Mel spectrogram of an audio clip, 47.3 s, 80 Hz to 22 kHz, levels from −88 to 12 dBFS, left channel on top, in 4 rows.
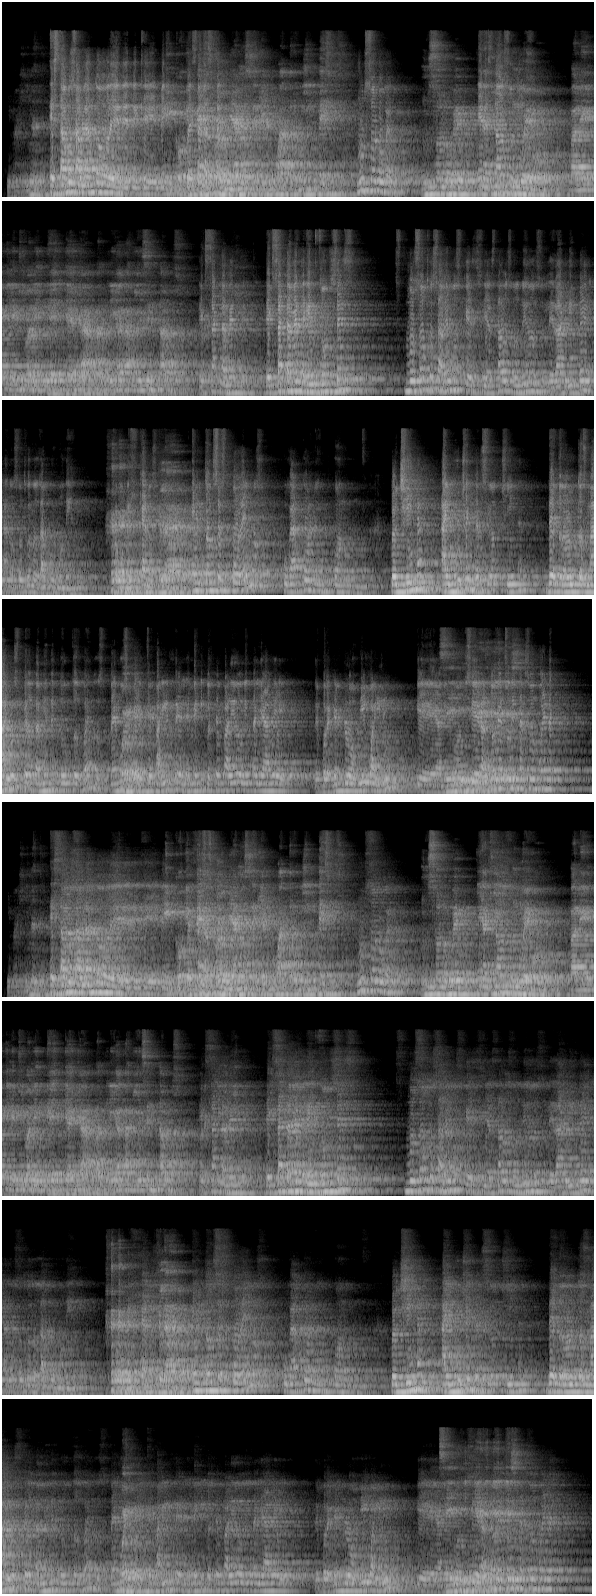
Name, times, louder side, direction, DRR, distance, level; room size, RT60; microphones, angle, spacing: voice 1, 0.1-0.9 1.3-1.4 3.2-6.8 8.4-10.8 11.3-15.4 15.8-16.7 25.7-26.3 26.8-27.4 37.8-38.2 44.3-45.8, equal, 70° right, -5 dB, 2.9 m, -22 dB
voice 2, 0.9-4.5 7.1-7.9 9.5-10.6 15.8-16.8 17.1-18.9 19.9-25.2 25.9-26.8 27.5-28.9 29.3-30.9 31.5-32.1 32.5-34.2 34.5-41.2 41.8-43.4 43.8-46.5, left 1 dB, 75° left, 3 dB, 1.2 m, -22 dB
12.0 x 6.9 x 6.9 m, 2.9 s
head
